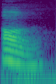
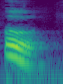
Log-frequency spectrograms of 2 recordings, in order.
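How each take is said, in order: First: O open and wide, not like u; O with a wider, more open sound. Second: O close and rounded, nearly u; O with a narrow, rounded sound; closed O. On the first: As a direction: say O open, as in pokok. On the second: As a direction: say O tight, as in toko. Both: Shown as a demonstration. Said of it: "Itu enak dibaca O".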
